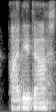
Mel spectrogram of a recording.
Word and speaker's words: Adidas: So currently the group I work with just now are sponsored by Adidas or Adidas to pronounce it correctly.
